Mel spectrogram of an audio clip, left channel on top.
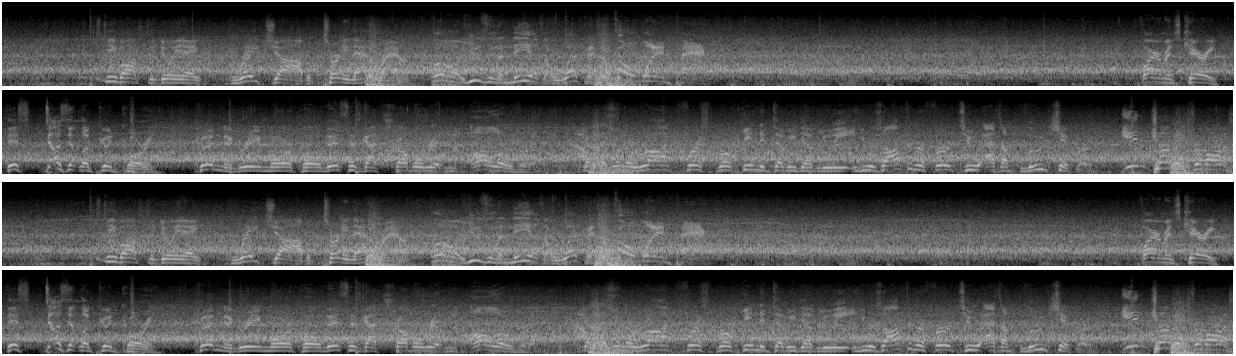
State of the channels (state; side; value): normal; both; correlation 0.75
